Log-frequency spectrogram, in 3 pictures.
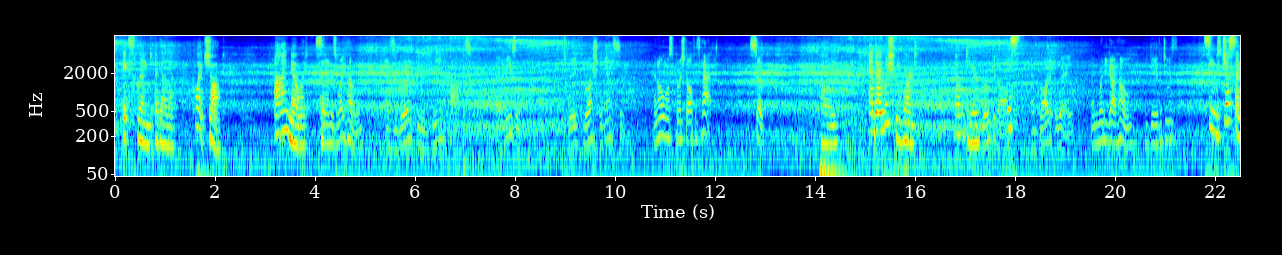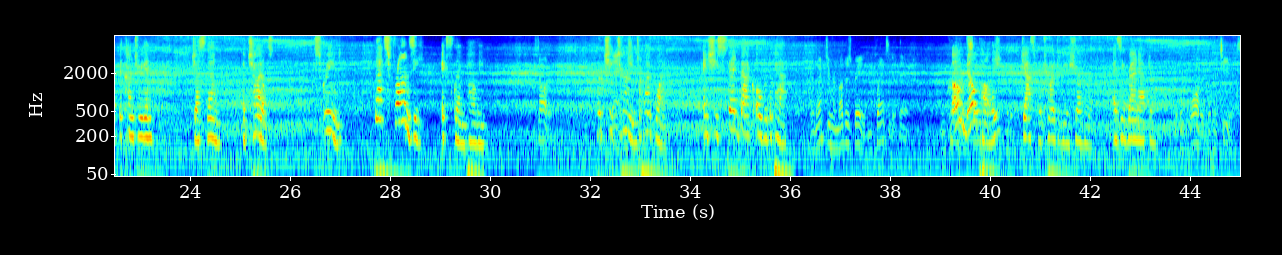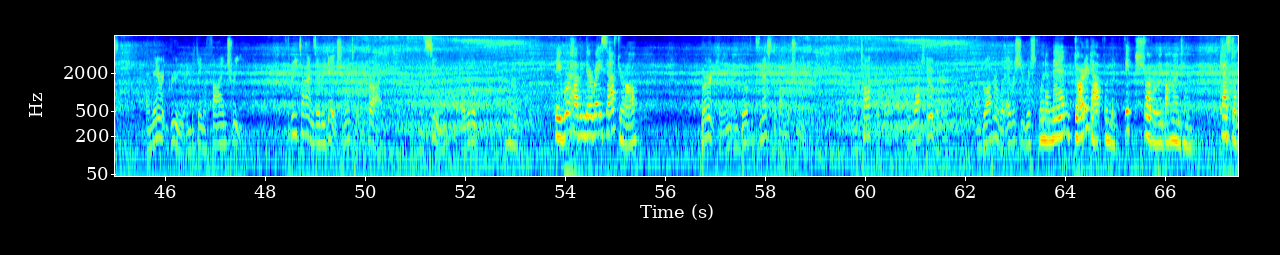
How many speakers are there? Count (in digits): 2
